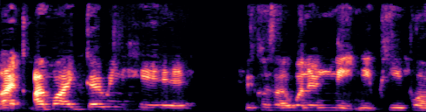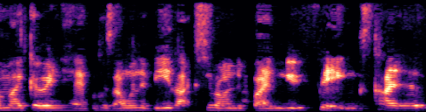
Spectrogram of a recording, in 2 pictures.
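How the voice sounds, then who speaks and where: Fairly quick speech from a woman with a London accent and ordinary pitch variation. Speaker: university student. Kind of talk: casual interview. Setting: video call. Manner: hesitant, many fillers.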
